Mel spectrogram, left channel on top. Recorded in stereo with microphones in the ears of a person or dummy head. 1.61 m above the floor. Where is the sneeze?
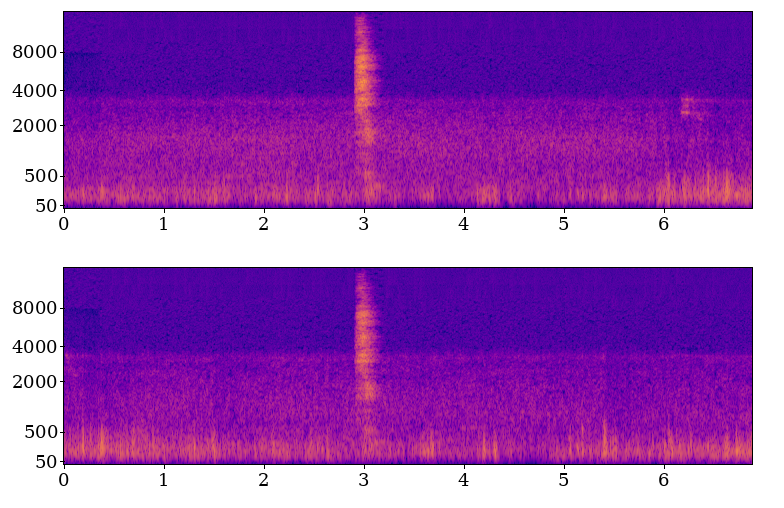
55° left (ahead or behind), 3 m.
